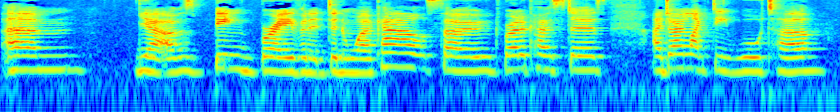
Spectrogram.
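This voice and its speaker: A woman's voice: fairly high pitch, little pitch movement, a little slow, bright, forceful tone. A young British woman chatting casually in a question-and-answer vlog, rambling a little and self-deprecating. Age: young adult. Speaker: YouTube vlogger.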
